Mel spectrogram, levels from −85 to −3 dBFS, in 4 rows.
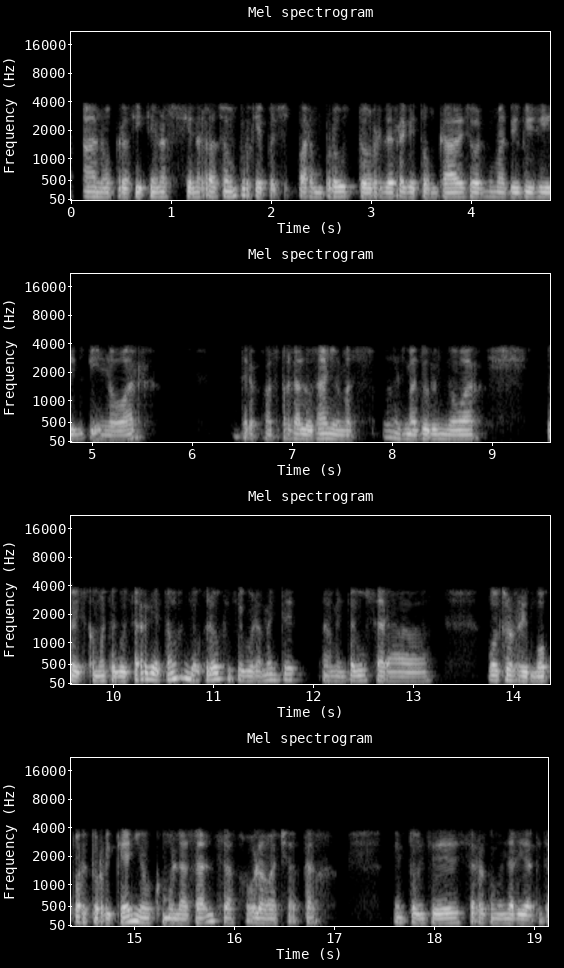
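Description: The whole recording passes through a G.729 codec, and its sound points to the 8 kbit/s G.729A variant. The codec discards the original waveform and rebuilds the speech from a vocal tract filter, a pitch predictor and a handful of pulses per frame. The result is band-limited to roughly 150 Hz to 3.6 kHz and has a plainly audible rough, slightly synthetic grain.

VoIP packet loss concealed by the speech codec occurs three times. From 0.55 to 0.63 s, about 40 ms of audio is missing, which fits two lost packets. From 5.01 to 5.19 s, about 60 ms is missing, consistent with three packets. From 12.15 to 12.22 s, about 20 ms is missing, likely a single packet. Each time, the decoder extends its last pitch and filter at falling gain, so the sound smears into a fading buzzy tone or coloured noise and stays weak briefly after the packets resume.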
